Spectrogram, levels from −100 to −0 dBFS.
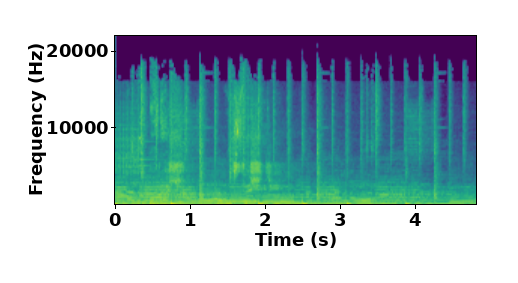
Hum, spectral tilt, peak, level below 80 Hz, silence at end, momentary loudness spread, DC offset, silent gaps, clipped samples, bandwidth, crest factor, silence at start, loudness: none; -4.5 dB/octave; 0 dBFS; -22 dBFS; 0 s; 10 LU; under 0.1%; none; under 0.1%; 19.5 kHz; 14 dB; 0 s; -15 LUFS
